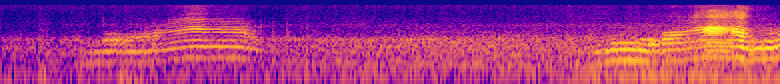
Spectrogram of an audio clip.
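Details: Very talkative female house cat, roughly twelve years old, making two clear harmonic meows: a drawn-out arching one, then after a pause a second rising, wavering meow, in a quiet indoor setting.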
